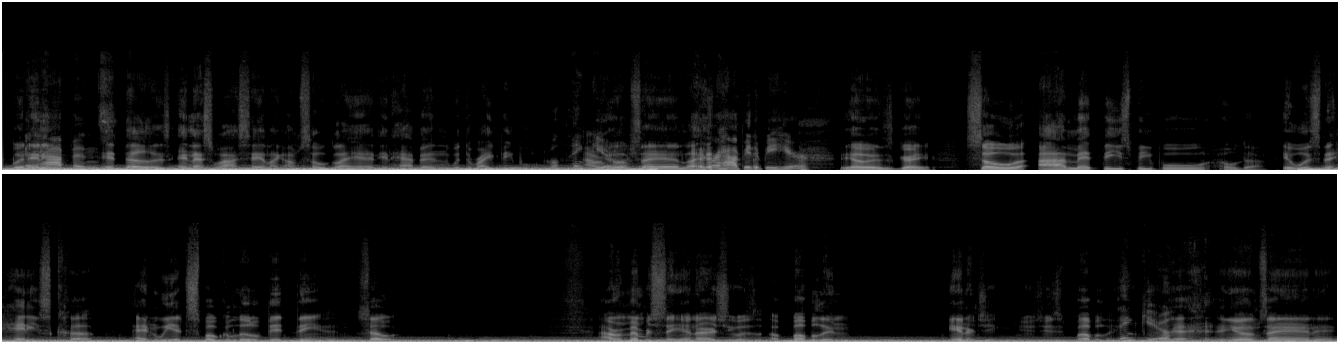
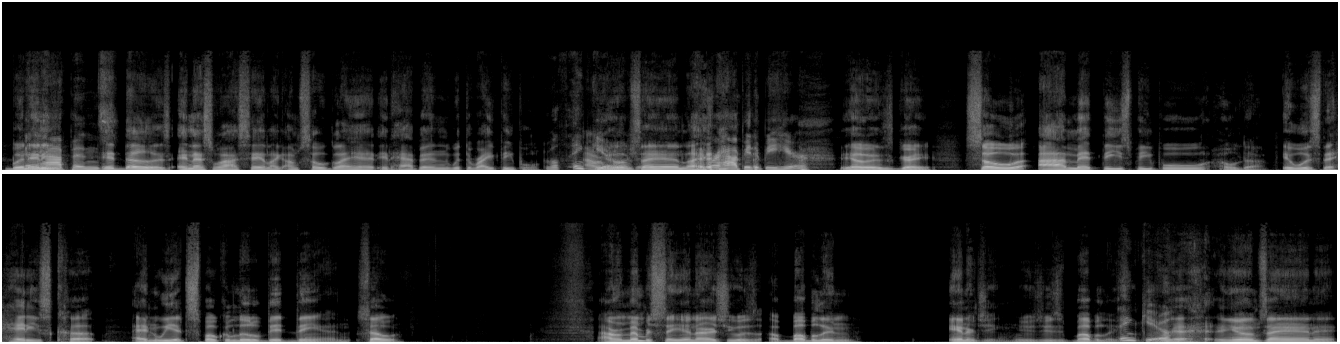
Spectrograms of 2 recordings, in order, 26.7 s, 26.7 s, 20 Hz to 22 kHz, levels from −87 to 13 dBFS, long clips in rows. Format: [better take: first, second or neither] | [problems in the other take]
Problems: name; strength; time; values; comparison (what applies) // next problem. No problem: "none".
second | low rumble; loud; until 6.5 s and from 13 s on; as loud as the speech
